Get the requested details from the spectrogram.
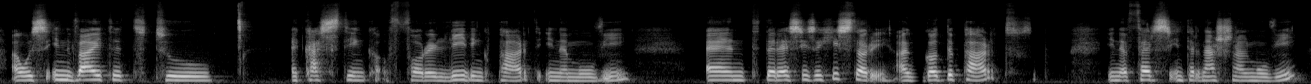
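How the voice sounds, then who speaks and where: A woman from Poland with a Polish accent, a podcast guest chatting about her life and career with pauses and fillers. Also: mid-range voice, steady tone. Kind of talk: podcast interview.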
